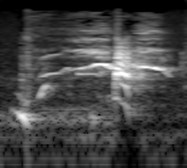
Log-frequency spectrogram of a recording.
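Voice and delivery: shrieking high laugh; sudden high-pitched laughter, real; high burst of laughter. Real, not acted. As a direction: let out a real squealing laugh.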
